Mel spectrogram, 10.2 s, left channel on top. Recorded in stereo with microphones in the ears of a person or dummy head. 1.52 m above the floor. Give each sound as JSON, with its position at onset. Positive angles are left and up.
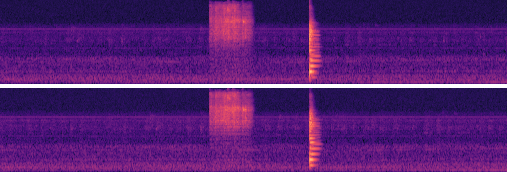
{"t": 4.2, "sound": "a rattle", "side_deg": 25, "distance_m": 2.5}
{"t": 6.2, "sound": "a snare drum", "side_deg": 40, "distance_m": 1.0}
